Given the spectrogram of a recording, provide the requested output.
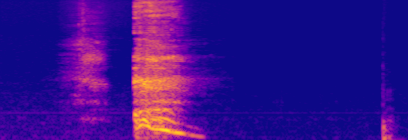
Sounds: Throat clearing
